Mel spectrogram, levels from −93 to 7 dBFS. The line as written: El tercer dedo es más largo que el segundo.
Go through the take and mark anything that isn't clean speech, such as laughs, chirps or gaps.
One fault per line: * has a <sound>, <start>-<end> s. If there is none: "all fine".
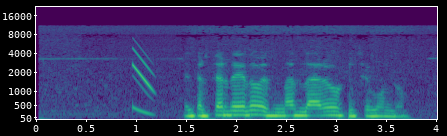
* has a chirp, 1.0-1.2 s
